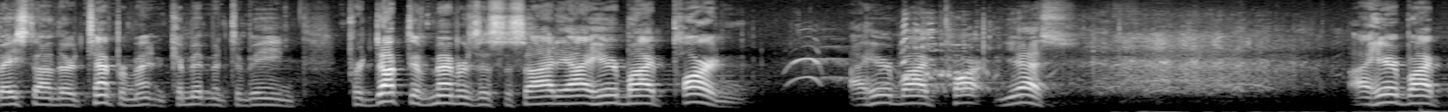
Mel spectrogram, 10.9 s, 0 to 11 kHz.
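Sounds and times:
speech: 0.0 - 5.7, 6.4 - 8.1, 10.2 - 10.8
pair of turkeys gobbling in Washington: 6.0 - 7.5
laughter: 6.6 - 10.6.

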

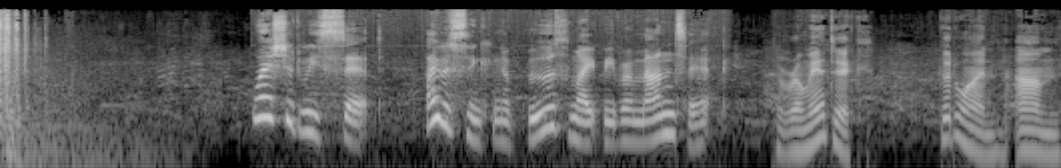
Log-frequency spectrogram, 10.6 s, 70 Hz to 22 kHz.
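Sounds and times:
bar door swinging shut: 0.0 - 0.8
speech: 2.6 - 8.8, 9.4 - 10.6.

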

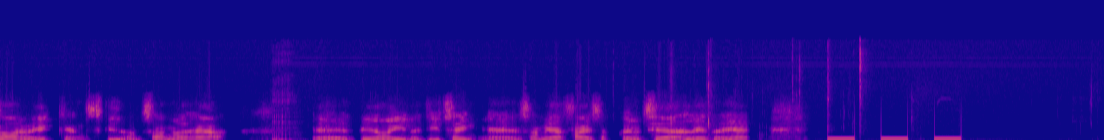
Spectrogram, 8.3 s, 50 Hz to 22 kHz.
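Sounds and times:
speech: 0.0 - 6.1
telephone busy tone after a call drops: 6.2 - 7.2.

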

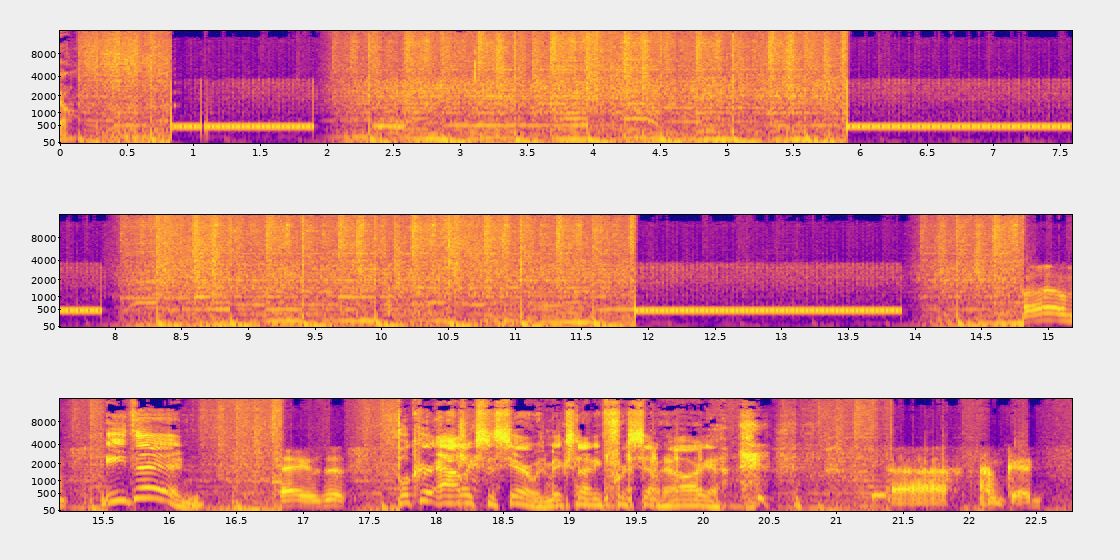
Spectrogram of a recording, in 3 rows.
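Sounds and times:
speech: 0.0 - 0.3, 15.5 - 22.7
outgoing phone call ringback tone: 0.8 - 2.0, 5.9 - 8.0, 11.9 - 14.0
loud upbeat music: 2.0 - 5.9, 8.0 - 11.9, 14.0 - 22.3
laughter: 18.2 - 21.1.

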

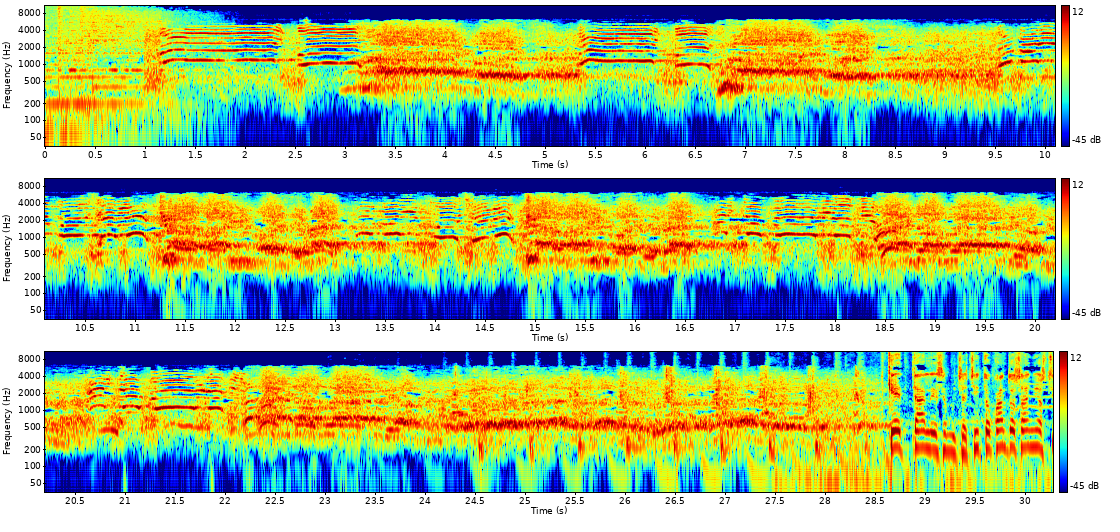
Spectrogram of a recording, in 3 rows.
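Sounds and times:
large football stadium crowd chanting in unison: 1.0 - 29.4
child leading call-and-response chant: 1.1 - 3.4, 5.2 - 6.8, 9.5 - 11.3, 13.2 - 14.9, 16.7 - 18.6, 20.6 - 22.4
speech: 28.7 - 30.2.

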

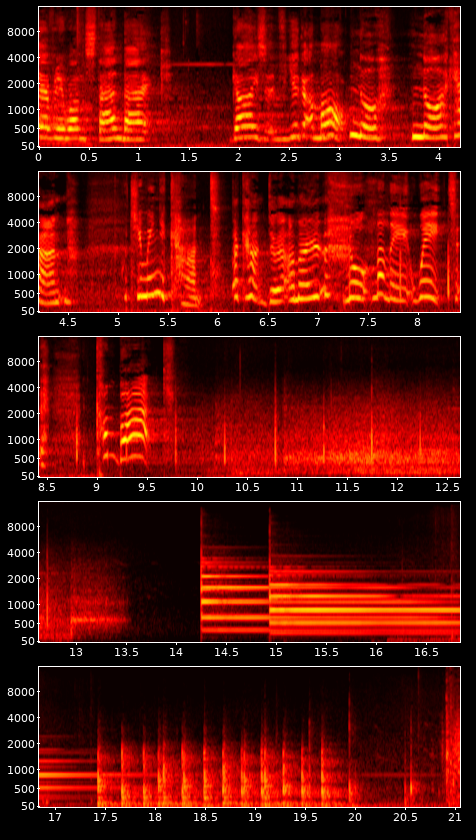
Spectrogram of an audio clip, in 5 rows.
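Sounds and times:
speech: 0.1 - 9.9
two-note doorbell chime: 14.3 - 17.7
loud rapid knocking on a door: 17.4 - 20.1.

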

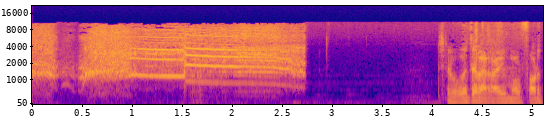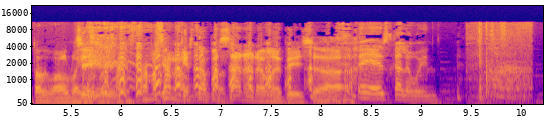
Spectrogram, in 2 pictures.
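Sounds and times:
person screaming loudly and shrilly: 0.0 - 2.8
speech: 4.1 - 9.3
laughter: 5.6 - 8.5.

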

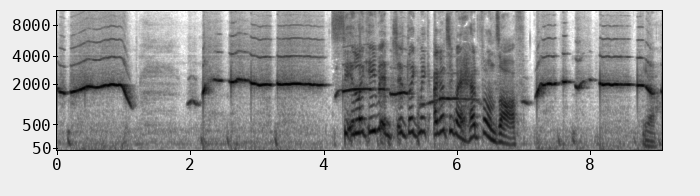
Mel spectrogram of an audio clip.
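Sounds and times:
loud human whistling: 0.0 - 1.2, 2.0 - 6.0, 7.0 - 9.0
speech: 4.5 - 7.1.

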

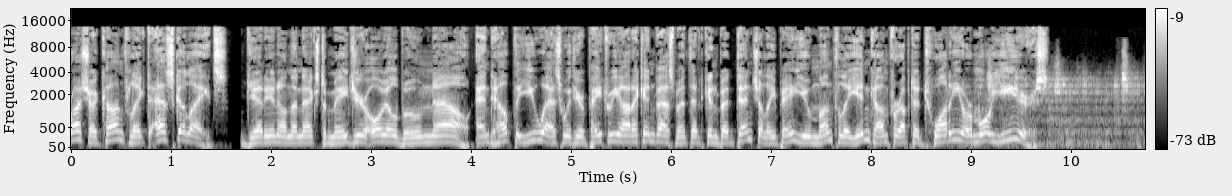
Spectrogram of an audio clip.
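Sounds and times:
speech: 0.0 - 10.6
producing oil well pump running: 9.3 - 10.7.

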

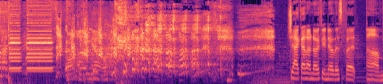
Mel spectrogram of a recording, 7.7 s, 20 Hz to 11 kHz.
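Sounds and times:
car horn honking: 0.1 - 1.2
people laughing: 1.1 - 5.0
speech: 5.8 - 7.6.

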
